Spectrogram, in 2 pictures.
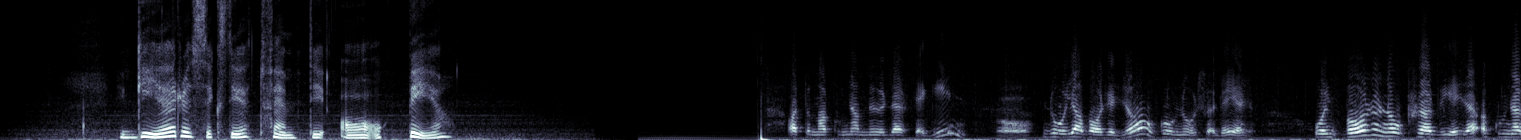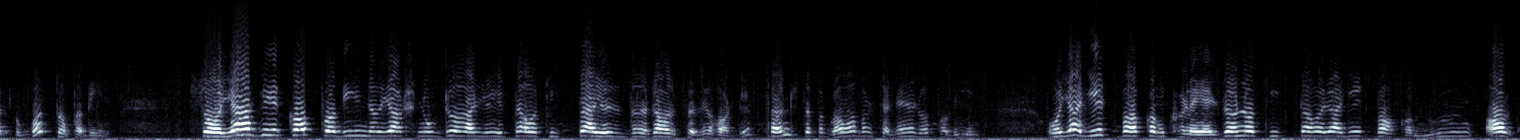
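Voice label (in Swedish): Ovansjö Gästrikland, dialekter; Folkminnen; Svenska sagor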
